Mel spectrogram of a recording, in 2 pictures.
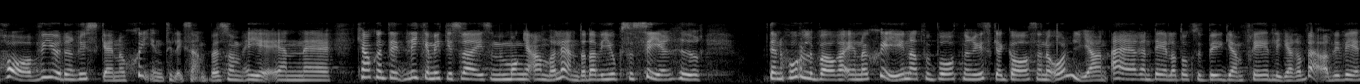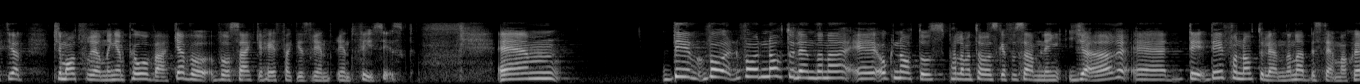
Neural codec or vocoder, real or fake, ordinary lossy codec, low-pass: none; real; AAC, 32 kbps; 7.2 kHz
